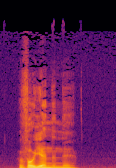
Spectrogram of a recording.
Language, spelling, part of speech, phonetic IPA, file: Polish, wojenny, adjective, [vɔˈjɛ̃nːɨ], Pl-wojenny.ogg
